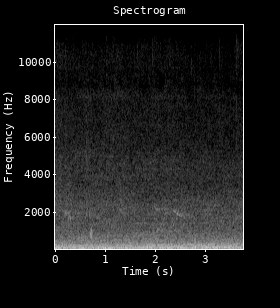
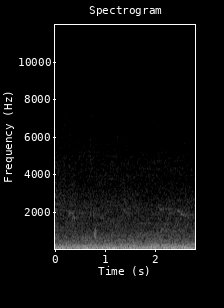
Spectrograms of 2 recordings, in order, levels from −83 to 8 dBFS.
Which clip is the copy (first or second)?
first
